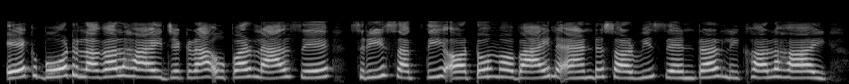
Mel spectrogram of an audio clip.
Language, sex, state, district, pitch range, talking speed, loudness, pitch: Bajjika, female, Bihar, Vaishali, 310-350 Hz, 120 wpm, -19 LUFS, 325 Hz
